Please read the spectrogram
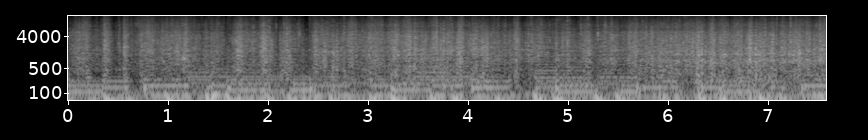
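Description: Vegetable oil with a chili spice blend sizzling and crackling steadily in a frying pan as it heats.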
